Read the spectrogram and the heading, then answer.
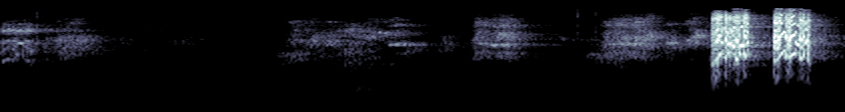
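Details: Pet green-cheeked conure giving quiet scratchy warbles that build into two loud rasping squawks in quick succession at the end.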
